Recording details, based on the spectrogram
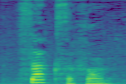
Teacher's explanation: in the case of saxophone there are also three syllables but the stressed syllable is the first one which means we have two more syllables to make our voice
